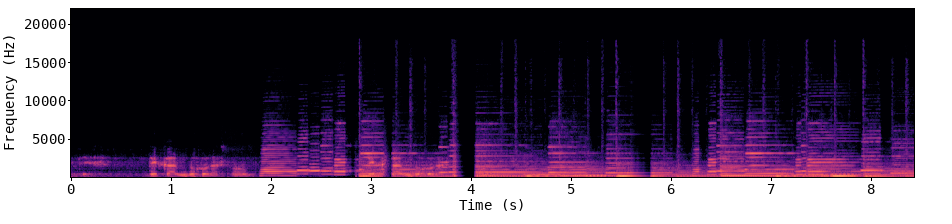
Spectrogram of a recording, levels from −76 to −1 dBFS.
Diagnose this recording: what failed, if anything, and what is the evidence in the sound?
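Network jitter repeatedly drained the jitter buffer, causing repeated stalls (stutter) from 2.61 to 3.22 s. Four short gaps, the longest 78 ms, were bridged by continued sound.

A call audio freeze, likely from packets delayed in the network, halts the audio at 3.84–4.06 s and 5.61–5.81 s. The held sound fades, briefly reaching silence in the first.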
